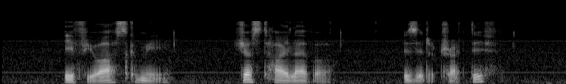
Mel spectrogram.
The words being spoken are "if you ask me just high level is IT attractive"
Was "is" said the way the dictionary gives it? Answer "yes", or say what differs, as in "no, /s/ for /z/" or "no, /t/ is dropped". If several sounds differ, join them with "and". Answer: yes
